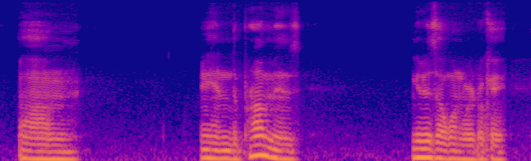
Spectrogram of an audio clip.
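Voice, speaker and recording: A man speaks quietly at medium pitch, somewhat breathy with a dark, mellow tone. Light background noise runs underneath. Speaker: reaction youtuber. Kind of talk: casual vlog chat to camera. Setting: home room near bedrooms. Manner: speaking quietly. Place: home room.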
